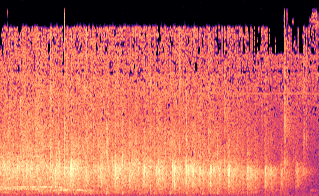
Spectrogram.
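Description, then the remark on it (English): An audience claps hands in praise for its young people, a dense, steady wash of many hands that holds strong before gradually thinning and fading toward the end, with a brief sustained tone early on. “So one more time, let's give our young people a hand clap of praise.”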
